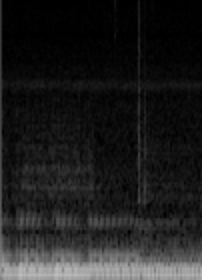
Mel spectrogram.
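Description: MTD bass's low B string dropped to A with a drop tuner, plucked several times so that deep low notes ring out, played loud through a Jeep's car audio system.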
